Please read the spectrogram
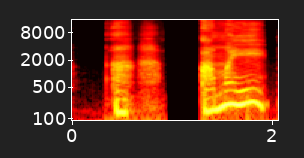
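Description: A man's voice in film dialogue: two short wordless vocal sounds, then, after a brief gap of dead silence, one drawn-out, sigh-like voiced sound at a steady pitch.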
